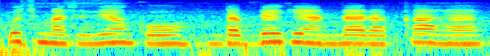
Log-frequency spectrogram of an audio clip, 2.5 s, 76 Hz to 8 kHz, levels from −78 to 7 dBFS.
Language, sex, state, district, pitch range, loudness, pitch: Hindi, male, Chandigarh, Chandigarh, 215-240 Hz, -15 LUFS, 225 Hz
